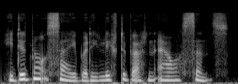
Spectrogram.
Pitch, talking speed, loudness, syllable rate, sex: 195 Hz, 275 wpm, -19 LUFS, 5.8 syllables/s, female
